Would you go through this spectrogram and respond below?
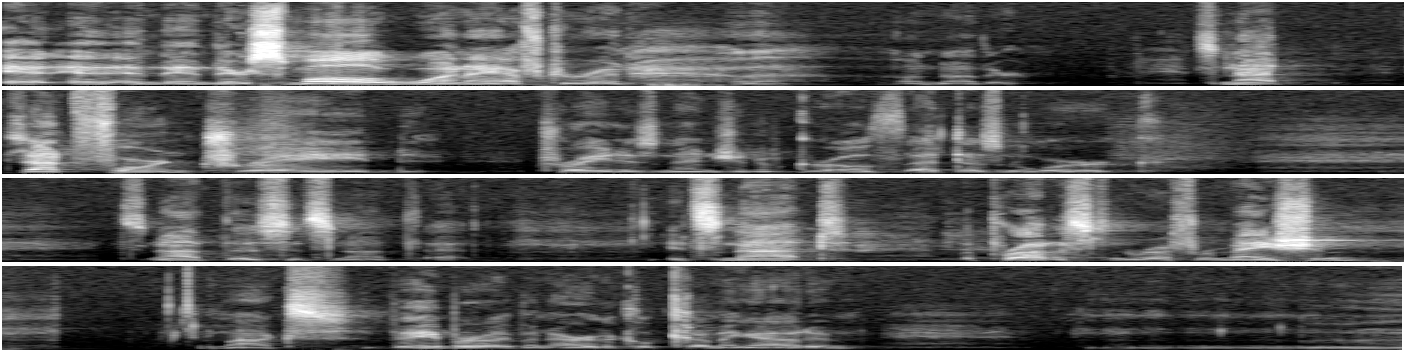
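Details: Adult woman who states she stutters, speaking while she has a terrible cold; repetitions heard; stuttering.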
